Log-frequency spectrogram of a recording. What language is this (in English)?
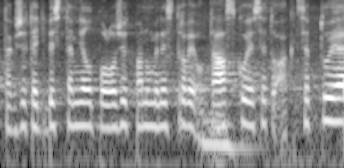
Czech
